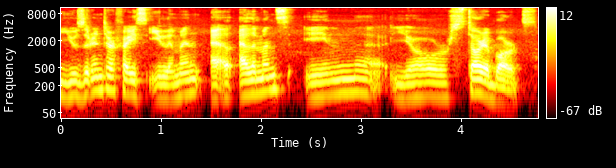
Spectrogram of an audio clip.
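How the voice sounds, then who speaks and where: A man talks at a very slow pace. His pitch sits in the medium range. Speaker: programming tutor. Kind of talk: tutorial. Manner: halting.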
